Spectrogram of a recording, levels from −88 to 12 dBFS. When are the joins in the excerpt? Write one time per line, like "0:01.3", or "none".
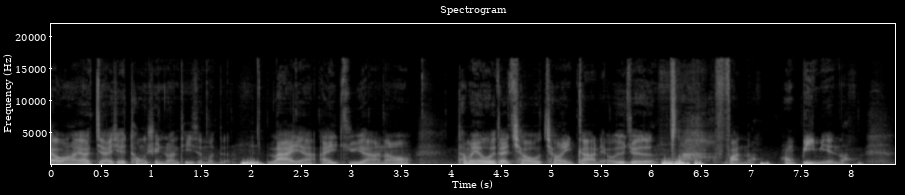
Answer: none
